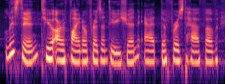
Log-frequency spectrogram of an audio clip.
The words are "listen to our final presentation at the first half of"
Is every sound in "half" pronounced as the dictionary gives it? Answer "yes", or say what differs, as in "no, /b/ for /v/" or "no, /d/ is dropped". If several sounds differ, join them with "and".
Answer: yes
